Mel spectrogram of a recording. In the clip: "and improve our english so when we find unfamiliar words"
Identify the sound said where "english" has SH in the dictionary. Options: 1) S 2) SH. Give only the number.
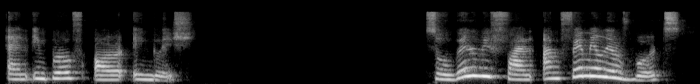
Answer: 2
